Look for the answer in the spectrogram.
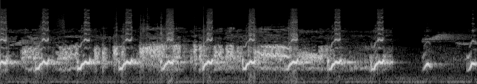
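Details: White-breasted waterhen call used as a lure: a loud series of short, hoarse notes repeated a little over twice a second, each with a rising hook, over a broad, harsh band, ending in a few softer separated notes.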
